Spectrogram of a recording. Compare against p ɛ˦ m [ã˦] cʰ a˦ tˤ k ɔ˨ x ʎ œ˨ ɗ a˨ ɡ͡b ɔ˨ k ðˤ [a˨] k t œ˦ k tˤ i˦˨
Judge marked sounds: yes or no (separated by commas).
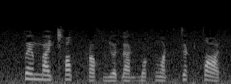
no, yes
